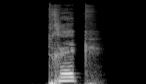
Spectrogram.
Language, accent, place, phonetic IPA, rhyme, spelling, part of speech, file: German, Germany, Berlin, [tʁɛk], -ɛk, Treck, noun, De-Treck.ogg
- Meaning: trek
